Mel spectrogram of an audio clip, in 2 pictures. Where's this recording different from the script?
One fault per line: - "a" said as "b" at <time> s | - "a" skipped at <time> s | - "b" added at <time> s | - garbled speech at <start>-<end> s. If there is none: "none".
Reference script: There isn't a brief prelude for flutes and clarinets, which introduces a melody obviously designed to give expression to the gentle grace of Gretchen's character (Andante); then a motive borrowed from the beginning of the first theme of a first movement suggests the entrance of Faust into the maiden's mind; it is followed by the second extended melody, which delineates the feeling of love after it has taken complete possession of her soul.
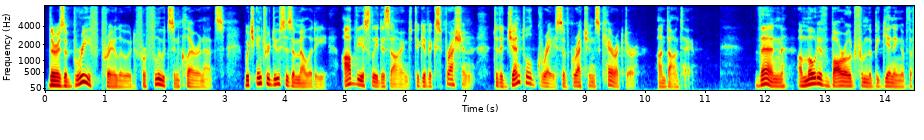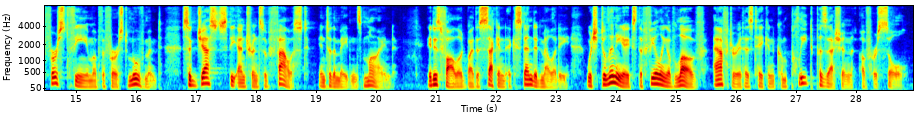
- "isn't" said as "is" at 0.2 s
- "a" said as "the" at 15.4 s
